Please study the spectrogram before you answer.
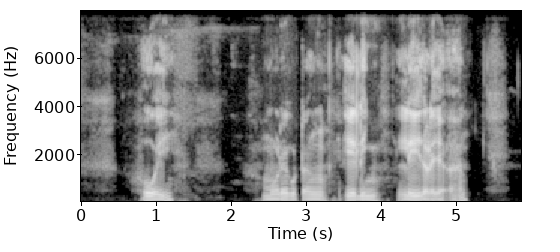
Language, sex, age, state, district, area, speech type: Santali, male, 30-45, West Bengal, Paschim Bardhaman, urban, spontaneous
